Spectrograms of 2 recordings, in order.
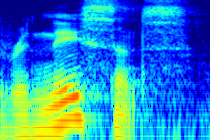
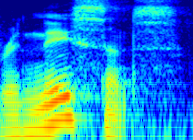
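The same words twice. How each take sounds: First: It is said with a British pronunciation. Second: The same.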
